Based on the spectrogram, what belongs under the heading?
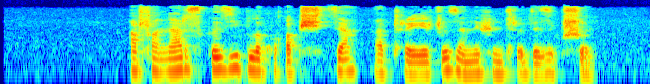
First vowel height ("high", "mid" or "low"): low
